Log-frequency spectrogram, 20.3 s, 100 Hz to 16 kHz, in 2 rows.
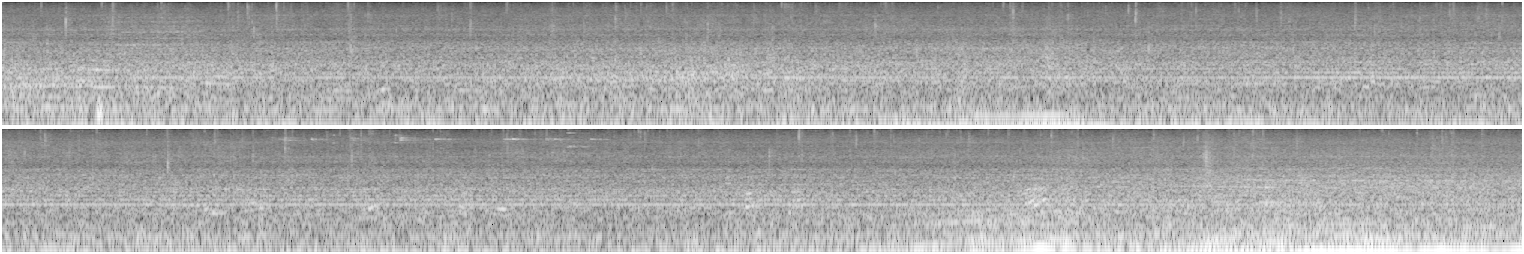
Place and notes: Poznan, Jezyce district, Kochanowskiego - watery scaffolding
lots of water dripping on the sidewalk and a plastic tarp from a scaffolding. workers talking among each other and with the foreman. moving tools and objects. (roland r-07)
23 September 2019, 14:40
